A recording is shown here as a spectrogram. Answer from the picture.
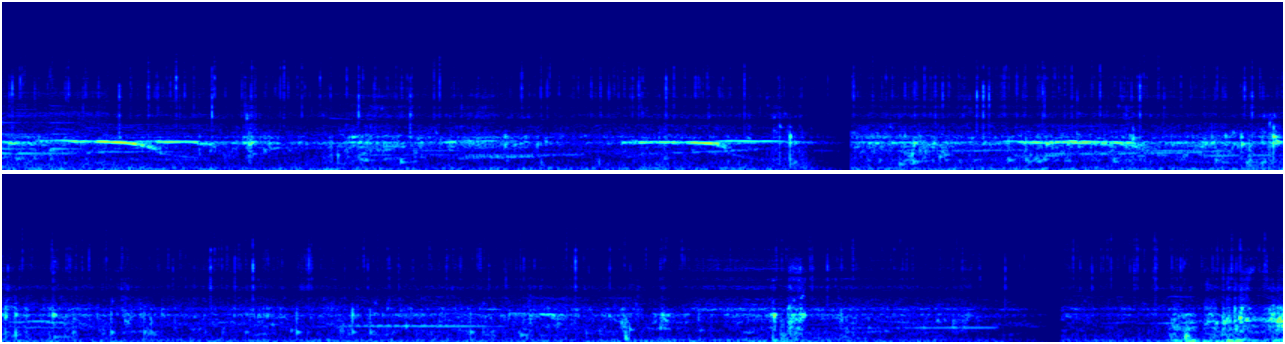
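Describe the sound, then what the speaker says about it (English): Whale song drifts faintly through underwater ambience while snorkeling at Molokini off Maui, low moaning calls rising and falling over a steady bubbling, crackling wash of water and reef. "Listen very carefully and you can hear whales."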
